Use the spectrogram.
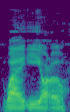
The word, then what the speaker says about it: gyro: Yeah, a euro, you say it like YEERO, euro.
